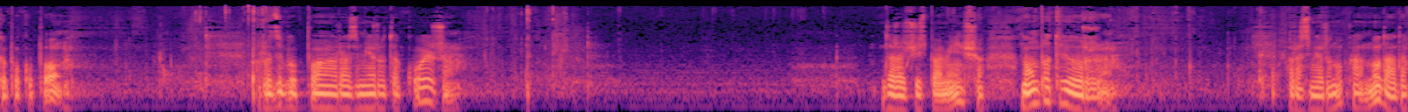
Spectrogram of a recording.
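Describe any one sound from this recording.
Hard zippered cases knock and rub together in someone's hands.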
